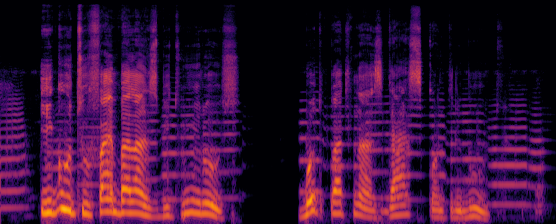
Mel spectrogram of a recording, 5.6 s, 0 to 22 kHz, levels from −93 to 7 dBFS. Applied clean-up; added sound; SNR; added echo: neural mask model RNNoise.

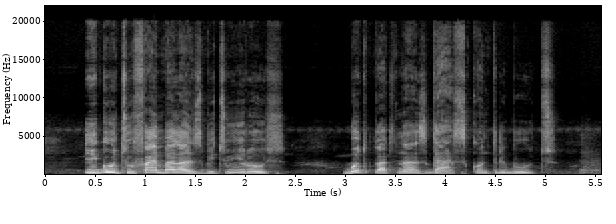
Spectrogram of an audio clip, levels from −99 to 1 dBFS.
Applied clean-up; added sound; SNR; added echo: none; none; none; none.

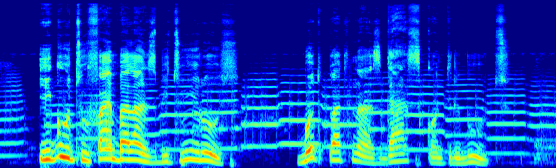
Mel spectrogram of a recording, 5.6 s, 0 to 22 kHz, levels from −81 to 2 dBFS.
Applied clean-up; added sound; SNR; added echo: none; Trumpet; 16 dB; none.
